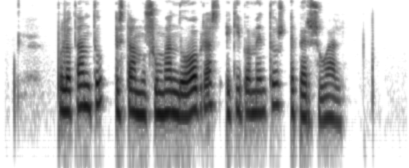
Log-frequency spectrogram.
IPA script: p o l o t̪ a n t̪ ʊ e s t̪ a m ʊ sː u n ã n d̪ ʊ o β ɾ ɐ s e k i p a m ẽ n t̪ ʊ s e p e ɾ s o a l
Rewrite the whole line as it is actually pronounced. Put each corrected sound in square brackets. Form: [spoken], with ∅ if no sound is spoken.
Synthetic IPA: p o l o t̪ a n t̪ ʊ e s t̪ a m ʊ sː u [m] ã n d̪ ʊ [ɔ] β ɾ ɐ s e k i p a m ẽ n t̪ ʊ s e p e ɾ s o a l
